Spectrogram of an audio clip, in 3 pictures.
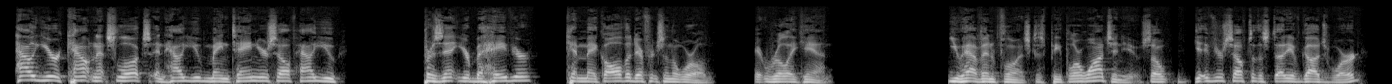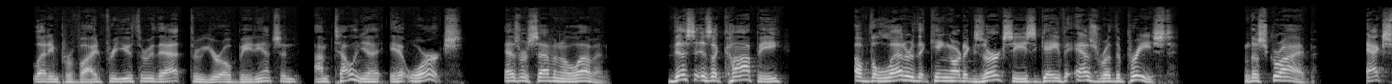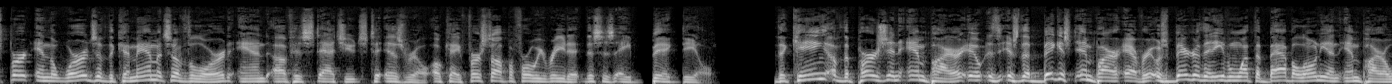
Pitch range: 125-170 Hz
